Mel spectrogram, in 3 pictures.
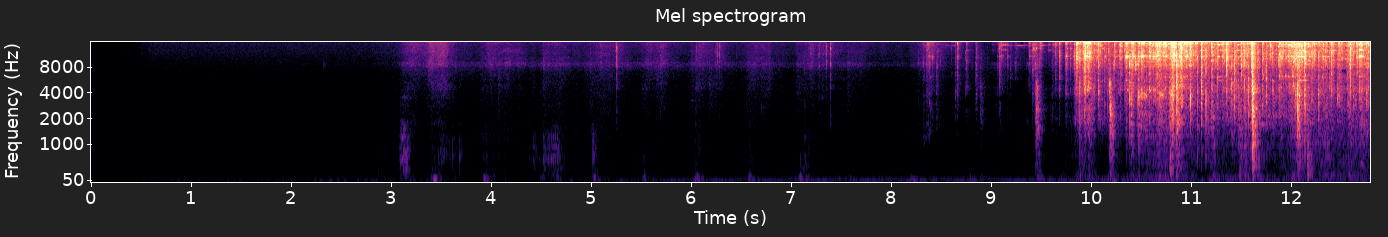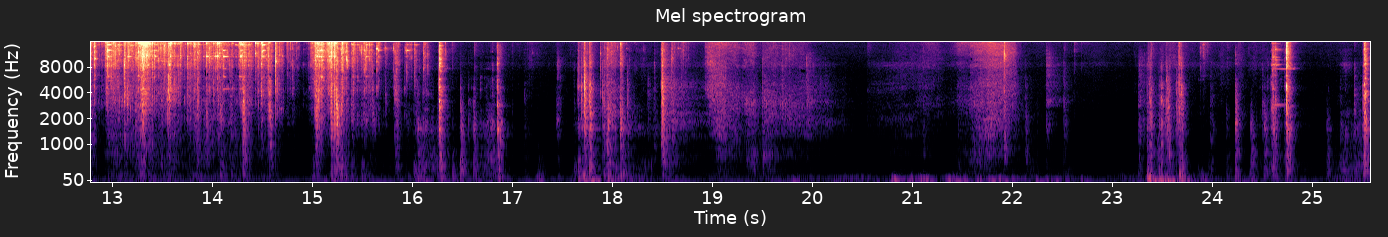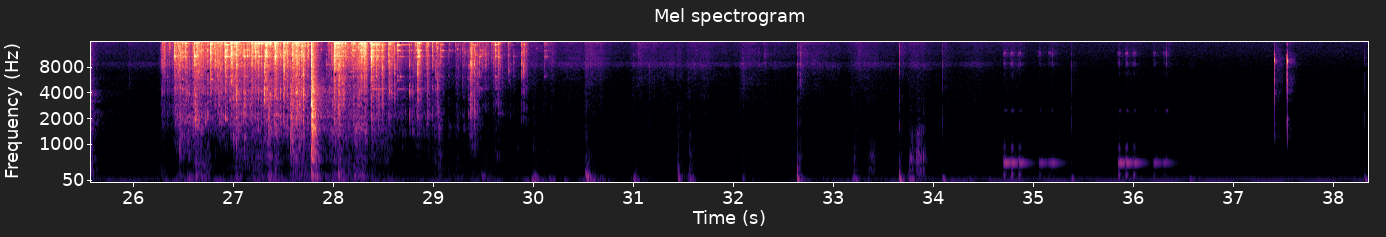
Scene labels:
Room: hallway; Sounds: footsteps, keys, door (more than once)

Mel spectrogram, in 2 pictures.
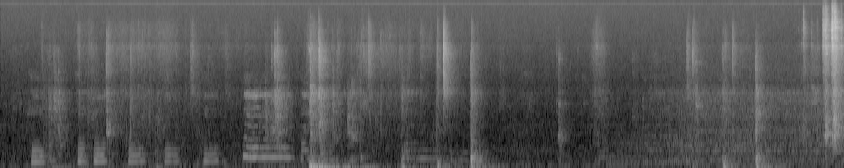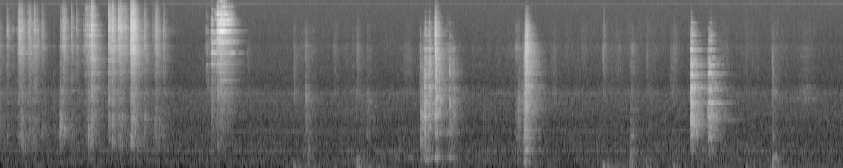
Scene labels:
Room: kitchen; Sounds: window, footsteps, microwave, cutlery and dishes

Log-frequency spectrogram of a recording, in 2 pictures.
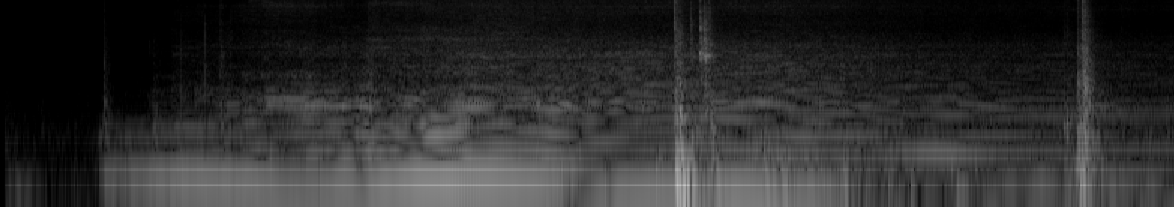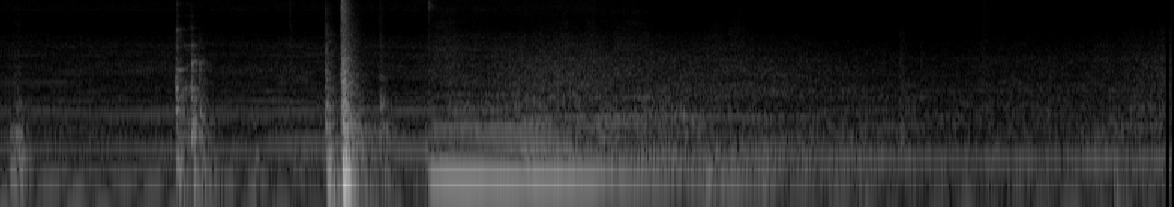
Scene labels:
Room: living room, kitchen; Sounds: coffee machine, door (more than once), microwave, cutlery and dishes

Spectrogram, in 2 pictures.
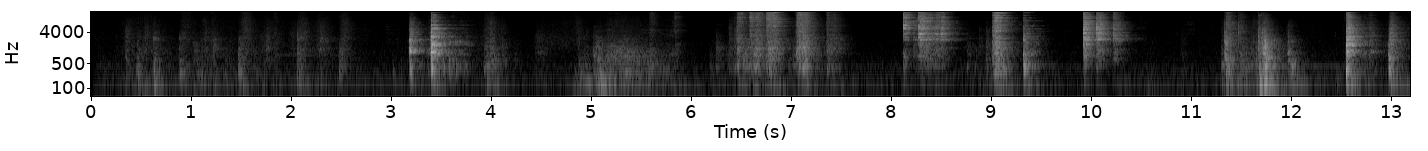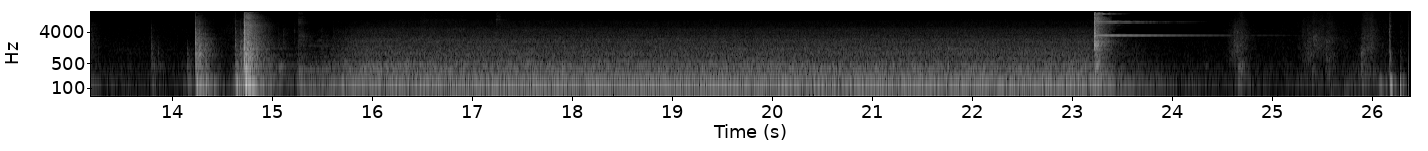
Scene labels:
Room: kitchen; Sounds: footsteps, cutlery and dishes, wardrobe or drawer, microwave

